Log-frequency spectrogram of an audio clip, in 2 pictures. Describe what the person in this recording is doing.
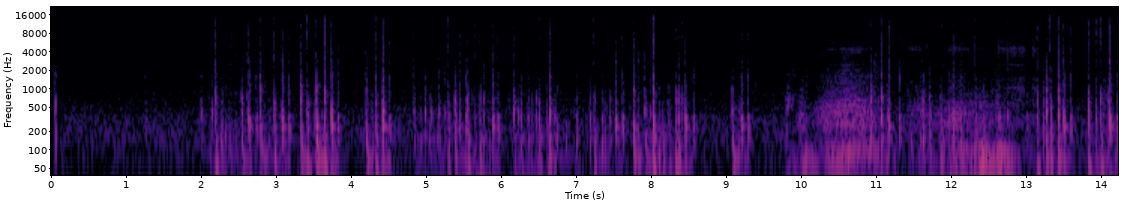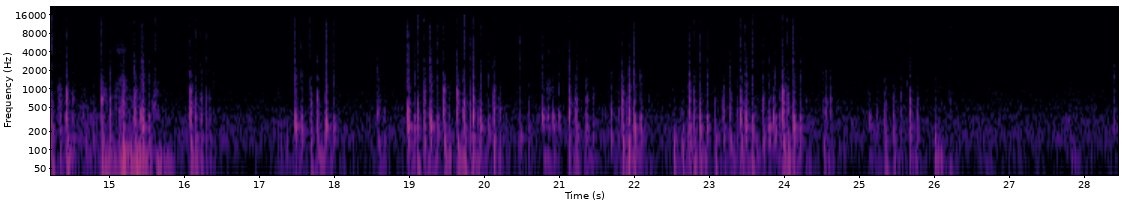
I started typing on my MacBook and I also used that same exact MacBook for the recording of the audio, during the typing I moved around with the chair I sat on.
